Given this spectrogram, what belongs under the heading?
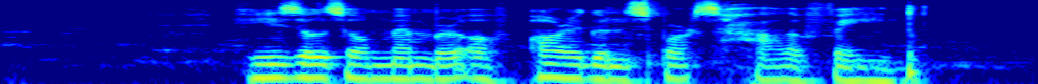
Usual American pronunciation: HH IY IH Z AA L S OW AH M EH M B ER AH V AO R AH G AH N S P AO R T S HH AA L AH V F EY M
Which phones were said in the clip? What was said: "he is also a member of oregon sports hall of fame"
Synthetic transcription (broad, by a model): HH IY IH Z AA L S OW M EH M B ER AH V AO R AH G AH N S P AO R T S HH AA L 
